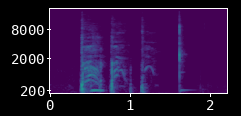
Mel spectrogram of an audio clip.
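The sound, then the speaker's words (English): A series of four harsh coughs, the first one longer and rougher, followed by three shorter hacking bursts with brief pauses between them, heard alone without any talking. “We have …, but a cough over here.”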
